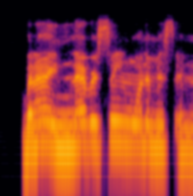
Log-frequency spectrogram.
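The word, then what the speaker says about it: Onesimus: One I must. That's how it's spelled. But his name was Onemus, and he was like a healer in the slave fields and stuff.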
